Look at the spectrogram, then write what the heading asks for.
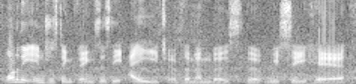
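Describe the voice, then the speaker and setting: Male reporter, fast, lowish, descriptive, loud street noise. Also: big pitch swings. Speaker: newspaper reporter. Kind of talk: news report to camera.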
